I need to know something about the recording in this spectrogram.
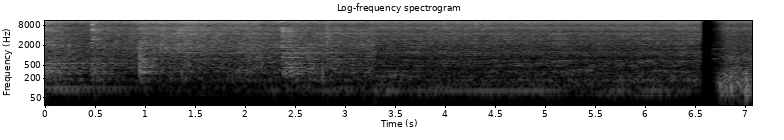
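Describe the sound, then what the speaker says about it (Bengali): Rohu fish pieces frying in hot oil in a kadai in a home kitchen, a continuous close hissing sizzle that cuts out briefly near the end. "এই মাছগুলোকে আমি কড়াইতে দিয়ে ভালো করে ভেজে নিচ্ছি।"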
